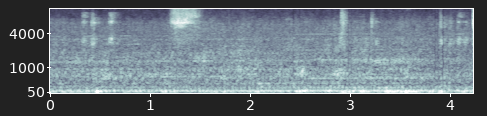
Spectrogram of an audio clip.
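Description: Ikarus 435 articulated bus heard from inside while under way: steady low rumble of its diesel engine and running gear, with a short high hiss about a second in.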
